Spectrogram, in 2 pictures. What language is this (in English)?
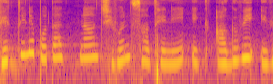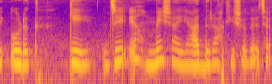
Gujarati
